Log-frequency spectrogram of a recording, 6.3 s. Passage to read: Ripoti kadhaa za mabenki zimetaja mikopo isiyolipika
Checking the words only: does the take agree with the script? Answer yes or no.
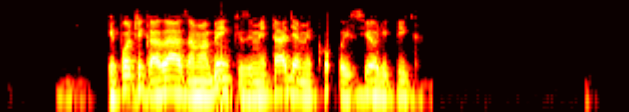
yes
